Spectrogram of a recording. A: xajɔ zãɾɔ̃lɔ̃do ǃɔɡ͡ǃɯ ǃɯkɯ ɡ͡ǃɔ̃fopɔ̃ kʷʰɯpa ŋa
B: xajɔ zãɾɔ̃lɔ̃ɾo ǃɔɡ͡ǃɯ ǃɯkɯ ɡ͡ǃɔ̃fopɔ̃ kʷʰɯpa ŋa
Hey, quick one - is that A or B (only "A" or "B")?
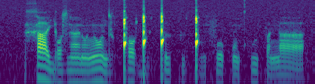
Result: A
